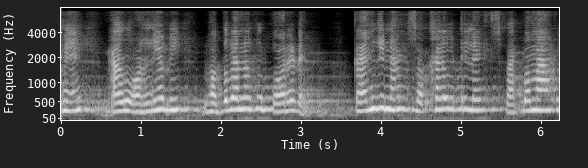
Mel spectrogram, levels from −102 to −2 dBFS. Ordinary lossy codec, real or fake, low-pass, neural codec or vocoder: none; fake; 7.2 kHz; codec, 24 kHz, 1 kbps, SNAC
